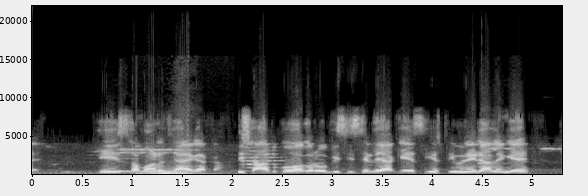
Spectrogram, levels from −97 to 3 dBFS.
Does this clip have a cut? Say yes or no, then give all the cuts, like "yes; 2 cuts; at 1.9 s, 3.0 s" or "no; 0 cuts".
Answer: yes; 1 cut; at 2.0 s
